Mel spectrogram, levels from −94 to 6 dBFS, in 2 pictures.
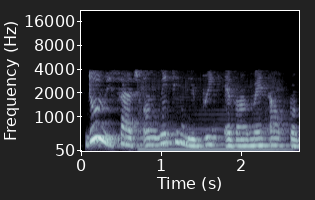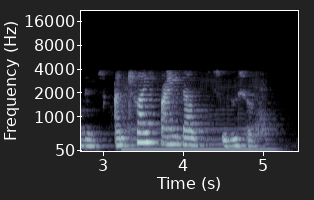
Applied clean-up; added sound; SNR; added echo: none; Musical instrument; 19 dB; reverberation time 0.3 s.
